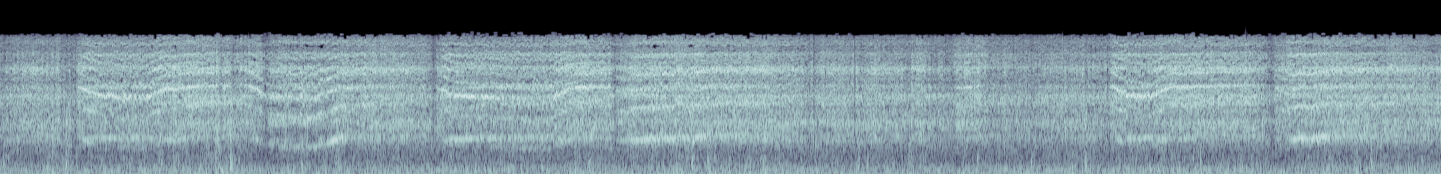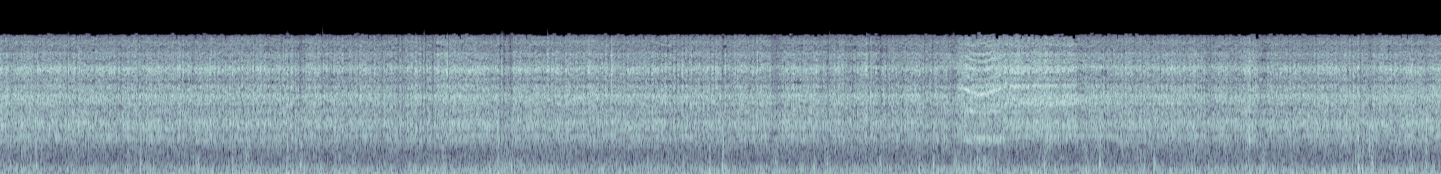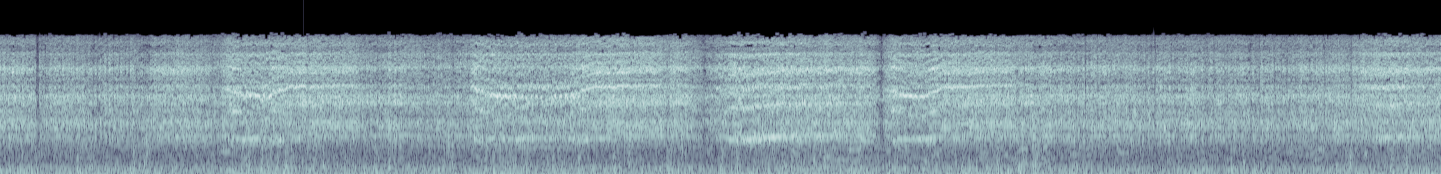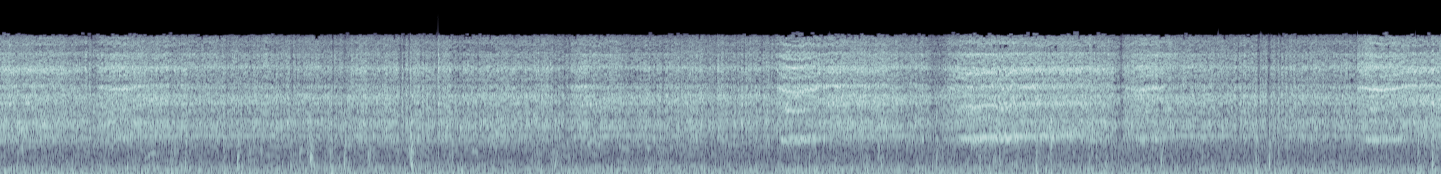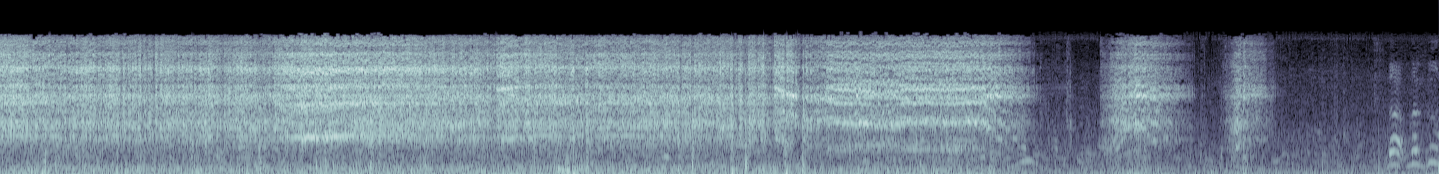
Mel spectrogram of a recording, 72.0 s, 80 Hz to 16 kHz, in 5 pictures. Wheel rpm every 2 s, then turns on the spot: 220, 210, 210, 220, 230, 230, 220, 230, 230, 230, 230, 230, 230, 230, 230, 220, 220, 220, 220, 230, 230, 230, 230, 230, 230, 230, 220, 230, 230, 230, 230, 230, 220, 100, 20, 0.
none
